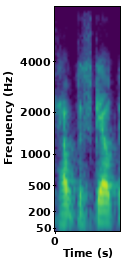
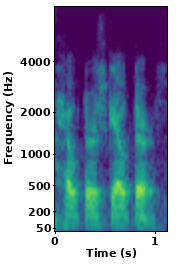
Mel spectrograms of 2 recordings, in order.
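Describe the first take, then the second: First: Both words end in an 'ah' sound. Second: Both words end in an 'er' sound. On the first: The speaker calls it right. "A's and H's" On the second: The speaker calls it wrong. "no E's and R's"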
